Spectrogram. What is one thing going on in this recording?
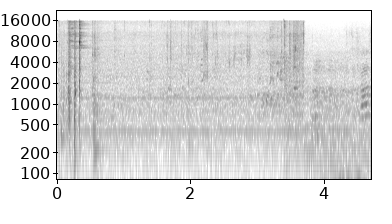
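Water pours into a cup of ice.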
